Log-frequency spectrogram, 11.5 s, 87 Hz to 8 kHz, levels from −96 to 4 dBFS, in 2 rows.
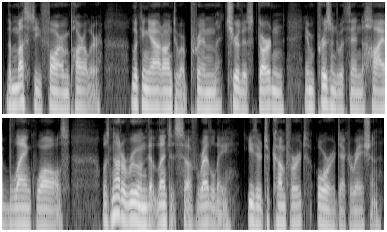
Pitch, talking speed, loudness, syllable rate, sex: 115 Hz, 155 wpm, -19 LUFS, 4.7 syllables/s, male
